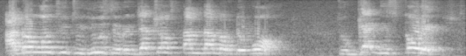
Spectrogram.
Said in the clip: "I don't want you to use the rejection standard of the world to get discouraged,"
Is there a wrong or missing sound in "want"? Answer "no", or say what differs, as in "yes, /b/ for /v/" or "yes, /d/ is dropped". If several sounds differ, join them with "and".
no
